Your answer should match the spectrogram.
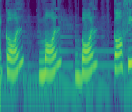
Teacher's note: इसे अर्धचंद्र कहते हैं। यह आ ओ के बीच की ध्वनि है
